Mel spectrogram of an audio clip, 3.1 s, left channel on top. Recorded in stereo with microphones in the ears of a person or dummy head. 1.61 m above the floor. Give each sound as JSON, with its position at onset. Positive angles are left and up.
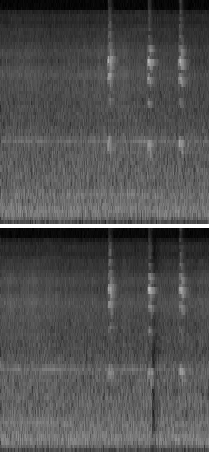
{"t": 1.6, "sound": "a squeak", "side_deg": 45, "distance_m": 1.9}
